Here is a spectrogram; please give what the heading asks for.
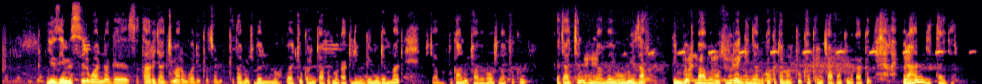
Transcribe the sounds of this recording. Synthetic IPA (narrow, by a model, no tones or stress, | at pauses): jɛzihmɨsɨlwanːaɡəsʼɨt̪ʰaɾəd͡ʒad͡ʒːɪmaɾəŋɡʷad̪ekʼɨt̪ʼəlo̞t͡ʃːbənməɡat͡ʃːɛwkʼɨɾɨnt͡ʃʼafo̞t͡ʃːməkʰakːəljɛmːiɡːəɲːud̪əmːakʼbɨt͡ʃʼːabɨɾt̪ʰukʰano̞t͡ʃːaβəβawo̞t͡ʃːnat͡ʃːɛwkʰ | kʼət͡ʃʼat͡ʃʼːɪnbonːamːajɛɦo̞nujɛzaf | ɡ̥ɨnd̪o̞t͡ʃːbəaβəβo̞t͡ʃːzɨɾojɪɡːəɲːalːukʰəkʼɨt̪ʰʼəlo̞t͡ʃːukʰəkʼɨɾɨnt͡ʃʼafot͡ʃːuməkʰakːəlb̥ɨɾhanjɪt̪ʰːajːal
